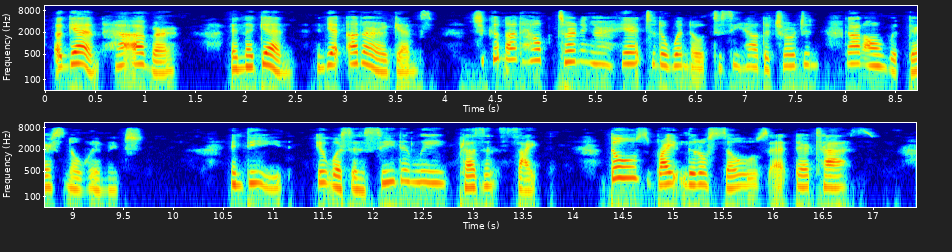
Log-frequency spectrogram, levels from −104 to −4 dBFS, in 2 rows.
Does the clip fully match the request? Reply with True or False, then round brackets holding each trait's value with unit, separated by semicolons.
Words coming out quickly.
False (150 wpm)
